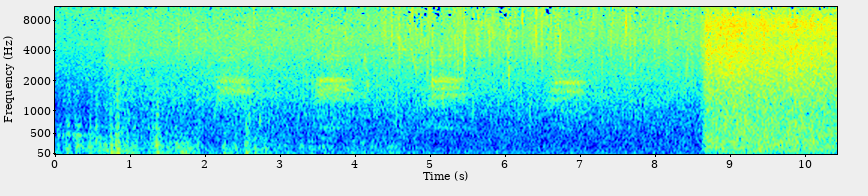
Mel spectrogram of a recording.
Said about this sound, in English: Amongst the wettest months of the year, with rain falling on 2 out of 3 days.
